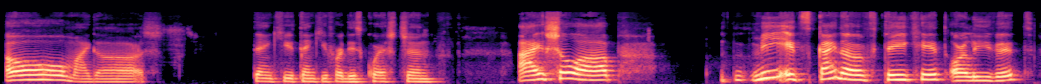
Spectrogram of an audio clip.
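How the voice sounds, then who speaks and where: A woman from Canada with a French Canadian accent, a podcast guest and marketing advisor who speaks frankly in a loud voice, pausing often with ums. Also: medium pitch, expressive. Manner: frank, hesitant with many ums, laughs often. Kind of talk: interview conversation.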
